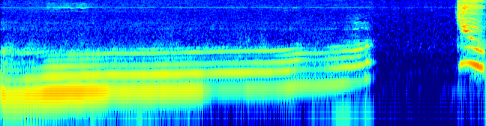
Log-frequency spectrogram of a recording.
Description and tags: Estornudo Peludito
Sneezing of a monster
monster, sneezing, sneeze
